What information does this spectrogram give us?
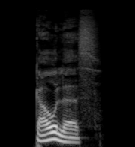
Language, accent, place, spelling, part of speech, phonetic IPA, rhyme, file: German, Germany, Berlin, Gaules, noun, [ˈɡaʊ̯ləs], -aʊ̯ləs, De-Gaules.ogg
- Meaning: genitive of Gaul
